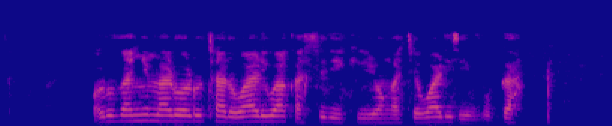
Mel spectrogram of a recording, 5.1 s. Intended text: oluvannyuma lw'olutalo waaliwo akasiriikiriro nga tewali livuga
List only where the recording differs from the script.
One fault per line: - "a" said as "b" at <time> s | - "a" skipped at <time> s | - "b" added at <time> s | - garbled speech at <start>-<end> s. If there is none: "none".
none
